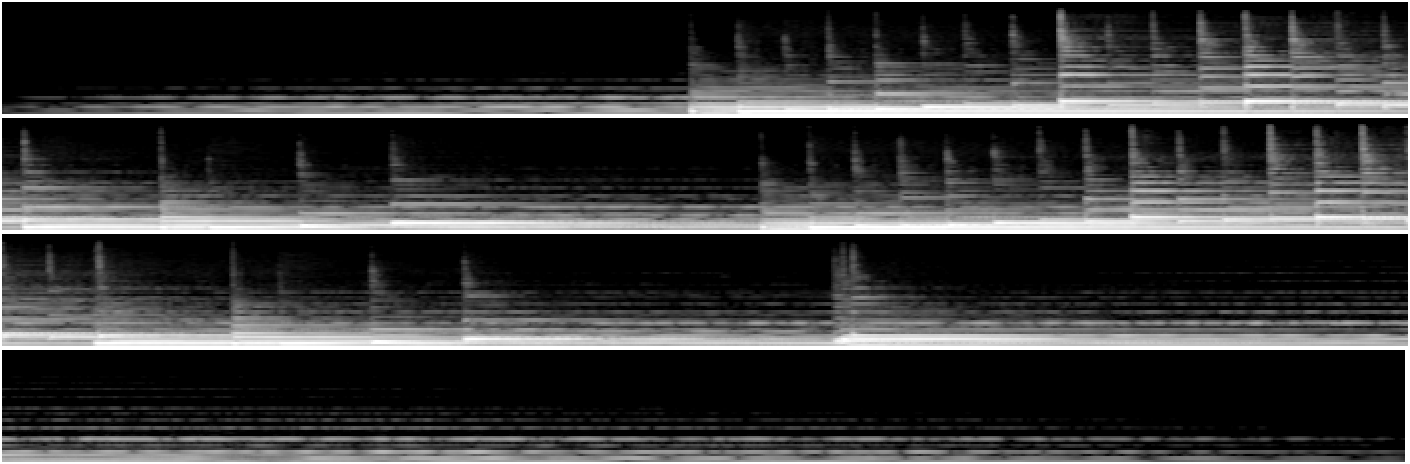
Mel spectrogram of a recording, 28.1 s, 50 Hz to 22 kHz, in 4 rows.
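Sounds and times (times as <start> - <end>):
reflective harp drone: 3.4 - 24.2.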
